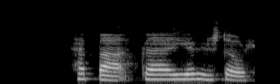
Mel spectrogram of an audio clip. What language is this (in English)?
Icelandic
